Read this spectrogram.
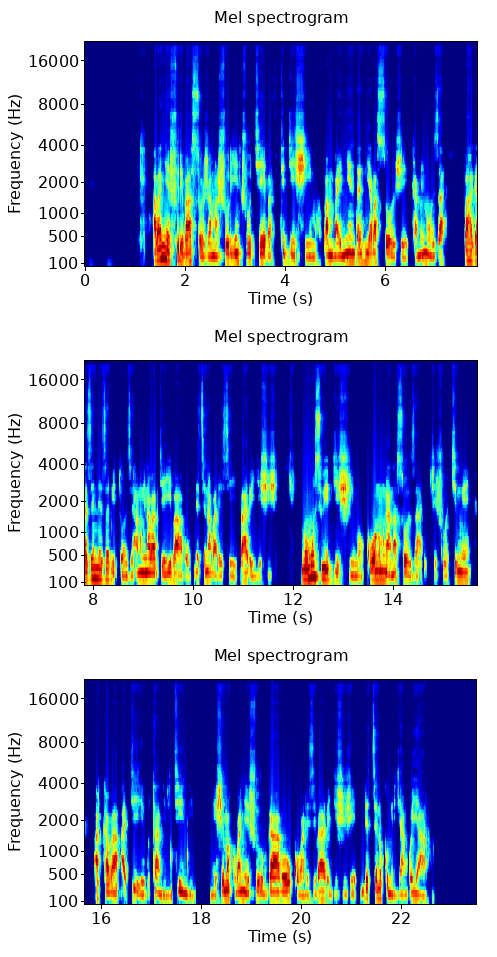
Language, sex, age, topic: Kinyarwanda, male, 25-35, education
